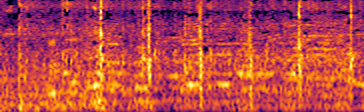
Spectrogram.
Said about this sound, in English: With the crowd, indoors at the Downey High Gymnasium.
